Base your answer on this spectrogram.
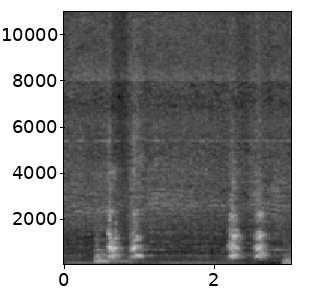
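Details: Rome, a Cane Corso (Italian Mastiff), reacting to a vacuum cleaner he is scared of on their first encounter: two pairs of short, deep woofs about 1.5 seconds apart over a steady low hum, with a man talking and music nearby.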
